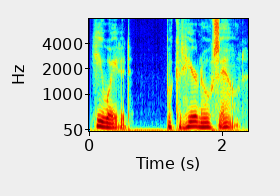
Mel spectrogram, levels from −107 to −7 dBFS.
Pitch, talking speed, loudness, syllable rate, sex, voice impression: 120 Hz, 175 wpm, -15 LUFS, 4.7 syllables/s, male, masculine, slightly old, slightly thick, soft, sincere, very calm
